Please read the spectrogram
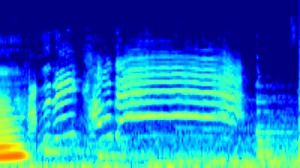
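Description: A person's drawn-out voice ends just after the start. Then comes faint anime soundtrack audio: a cartoon character's high-pitched, bleat-like squeal, which rises and arches for about a second over quiet background music.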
